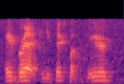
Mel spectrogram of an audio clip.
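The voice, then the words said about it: Poor imitation of another person's voice. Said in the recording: “That's a terrible Shaq. If Charles Barkley was here, he'd say that was just terrible.”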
